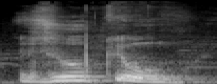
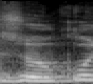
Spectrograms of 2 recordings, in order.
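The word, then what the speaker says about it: Dzükou: में पड़ती है ये जुकू यह नाम थोड़ा सा ऑकवर्ड है डी साइलेंट है जुकू जो वैली लाई करती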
